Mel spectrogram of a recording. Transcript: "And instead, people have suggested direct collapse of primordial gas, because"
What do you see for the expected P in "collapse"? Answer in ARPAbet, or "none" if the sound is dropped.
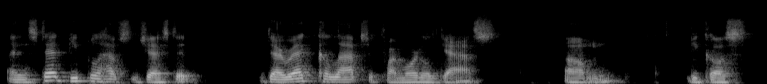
P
